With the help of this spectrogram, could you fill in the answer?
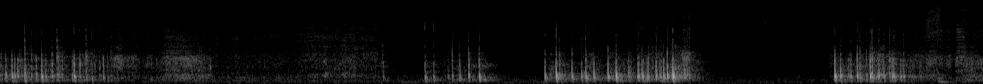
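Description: Fingertips and nails tap and scratch the sides and top of a medium, closed, hollow corrugated cardboard Priority Mail box. Bursts of fast, dry, mid-pitched scratching and tapping alternate with quieter, softer rubbing between them.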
